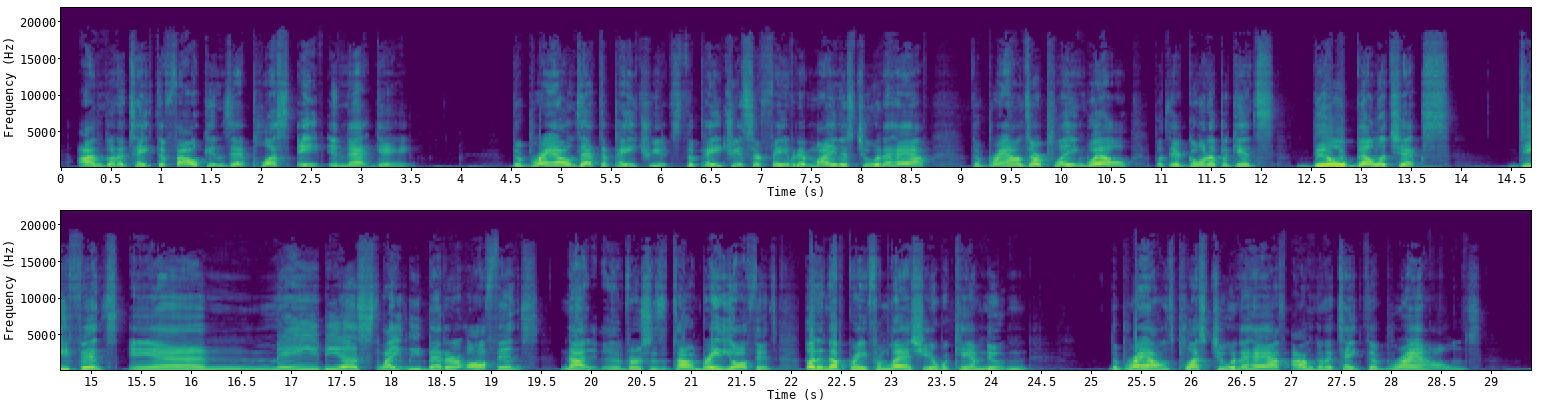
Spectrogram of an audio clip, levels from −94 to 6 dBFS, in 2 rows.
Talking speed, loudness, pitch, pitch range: 150 wpm, -21 LUFS, 215 Hz, 170-240 Hz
